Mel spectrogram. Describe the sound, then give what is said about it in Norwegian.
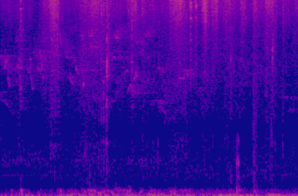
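Faint birdsong in a forest clearing, with scattered chirps over a soft background hiss and a few light rustling or stepping sounds. “Jeg tror måske, der er flere fugle hernede end derude.”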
